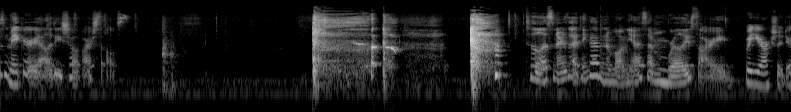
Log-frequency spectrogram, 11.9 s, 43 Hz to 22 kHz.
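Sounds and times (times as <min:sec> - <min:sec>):
speech: 0:00.1 - 0:02.0, 0:08.0 - 0:11.8
person coughing in a harsh chesty fit: 0:04.7 - 0:06.1, 0:07.1 - 0:07.6.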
